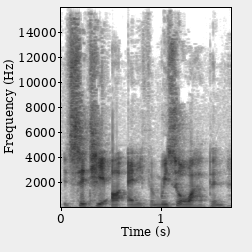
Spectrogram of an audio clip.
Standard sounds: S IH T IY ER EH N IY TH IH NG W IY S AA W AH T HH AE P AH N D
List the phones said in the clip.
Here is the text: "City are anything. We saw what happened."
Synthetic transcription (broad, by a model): S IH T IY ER EH N IY TH IH NG W IY S AA W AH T HH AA P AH N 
